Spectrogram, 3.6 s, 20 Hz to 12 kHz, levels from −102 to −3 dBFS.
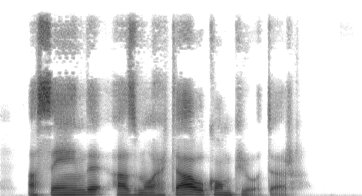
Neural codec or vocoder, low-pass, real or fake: codec, 24 kHz, 0.9 kbps, WavTokenizer, large speech release; 10.8 kHz; fake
